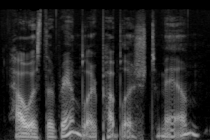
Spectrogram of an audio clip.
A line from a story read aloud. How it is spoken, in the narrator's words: asked Captain Brown in a low voice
